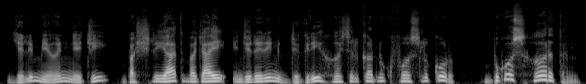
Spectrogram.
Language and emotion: Kashmiri, surprised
